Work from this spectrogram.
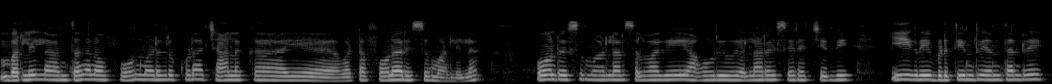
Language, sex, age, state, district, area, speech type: Kannada, female, 45-60, Karnataka, Gadag, rural, spontaneous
